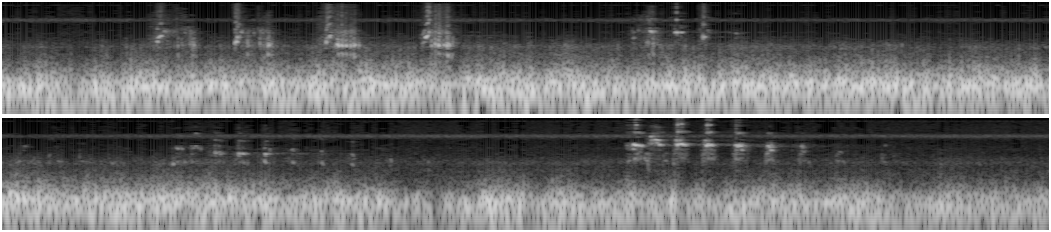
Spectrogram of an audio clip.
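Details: Nest-cam recording from northeast Florida after midnight: a bald eagle pair keeping watch on an owl near the nest tree gives warning vocals, short chattering note series late on, after loud knocks and clicks, under constant wind noise.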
